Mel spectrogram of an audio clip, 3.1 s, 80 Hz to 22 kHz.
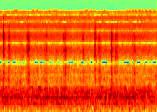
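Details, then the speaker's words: Vintage Emerson Turn of the Century ceiling fan for Sears, model 292.904000, K55 motor, on medium drawing 0.45 A; steady hum with gritty whir and faint ticks from noisy dry bearings. "ampmeter is now at45 holding at 045 you can hear the bearing"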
